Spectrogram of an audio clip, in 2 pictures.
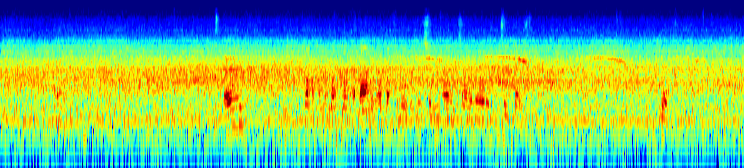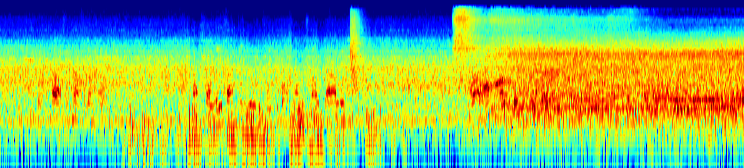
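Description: An electric Pendolino express train hums as it slowly pulls along a platform.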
